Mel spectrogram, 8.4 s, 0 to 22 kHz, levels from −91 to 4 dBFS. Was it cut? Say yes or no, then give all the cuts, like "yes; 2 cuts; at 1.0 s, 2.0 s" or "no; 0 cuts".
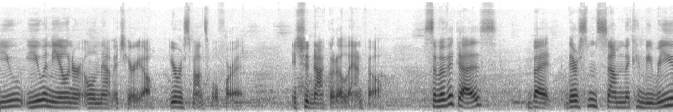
no; 0 cuts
